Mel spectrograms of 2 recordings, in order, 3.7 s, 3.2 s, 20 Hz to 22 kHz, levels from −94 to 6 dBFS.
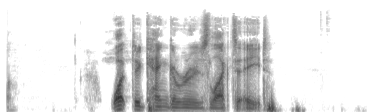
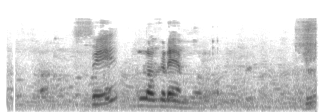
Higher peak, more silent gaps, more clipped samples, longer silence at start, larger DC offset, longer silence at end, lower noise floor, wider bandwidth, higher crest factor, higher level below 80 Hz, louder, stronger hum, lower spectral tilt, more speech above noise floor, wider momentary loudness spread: first, -2 dBFS vs -6 dBFS; neither; neither; about the same, 0.1 s vs 0.2 s; neither; first, 0.7 s vs 0 s; first, -83 dBFS vs -48 dBFS; first, 14 kHz vs 11.5 kHz; about the same, 26 dB vs 22 dB; first, -58 dBFS vs -82 dBFS; about the same, -26 LUFS vs -25 LUFS; neither; first, -4.5 dB/octave vs -2 dB/octave; first, 58 dB vs 22 dB; second, 8 LU vs 25 LU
